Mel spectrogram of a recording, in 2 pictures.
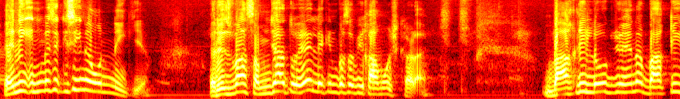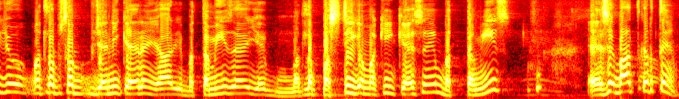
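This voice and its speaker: Man, high voice, poetry lecture, eager explaining, slow recited verses. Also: lively intonation, a little mellow.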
